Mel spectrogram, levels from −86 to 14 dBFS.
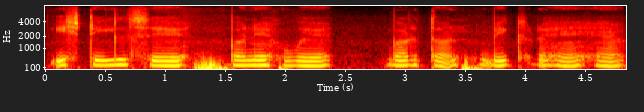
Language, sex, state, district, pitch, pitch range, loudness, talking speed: Hindi, female, Bihar, Patna, 180 Hz, 170-185 Hz, -16 LUFS, 100 wpm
